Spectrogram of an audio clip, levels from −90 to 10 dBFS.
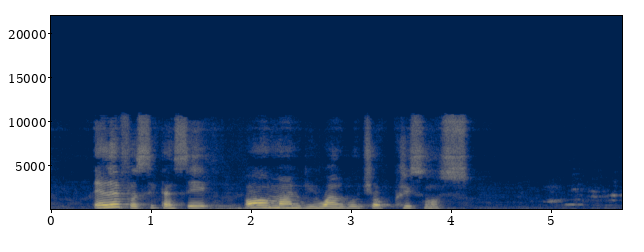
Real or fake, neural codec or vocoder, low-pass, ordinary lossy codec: fake; codec, 32 kHz, 1.9 kbps, SNAC; 10.8 kHz; MP3, 64 kbps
